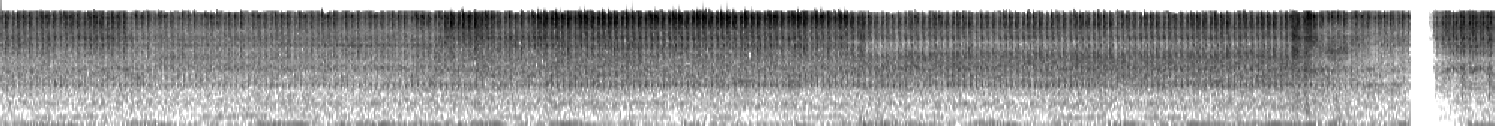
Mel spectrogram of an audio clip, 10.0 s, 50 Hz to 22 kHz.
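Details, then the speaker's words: 2018 Chevrolet Cruze 1.4L turbo at idle with codes P0300 and P0201: a lumpy, uneven idle with a skipping beat as cylinder 1 drops out. Voltage is present, but the scope shows the injector never fires, so the cylinder 1 injector is bad. "so this one since we got our voltage our issue is our injector our injector is bad isn't that crazy we got a bad injector"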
